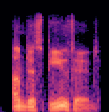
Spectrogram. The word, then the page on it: Undisputed: British English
